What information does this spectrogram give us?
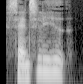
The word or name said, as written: sanselighed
